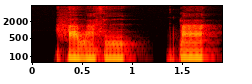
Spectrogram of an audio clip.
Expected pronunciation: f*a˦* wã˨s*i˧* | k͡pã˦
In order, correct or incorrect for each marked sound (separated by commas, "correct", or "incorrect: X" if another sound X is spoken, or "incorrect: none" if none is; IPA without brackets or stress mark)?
incorrect: a˨, incorrect: ĩ˧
